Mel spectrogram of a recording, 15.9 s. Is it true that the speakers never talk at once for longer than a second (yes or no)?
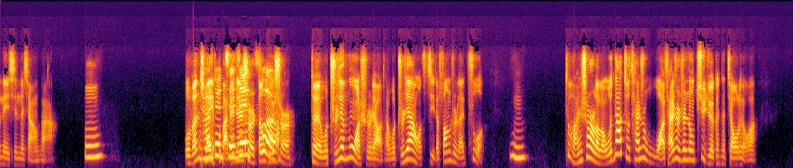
no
